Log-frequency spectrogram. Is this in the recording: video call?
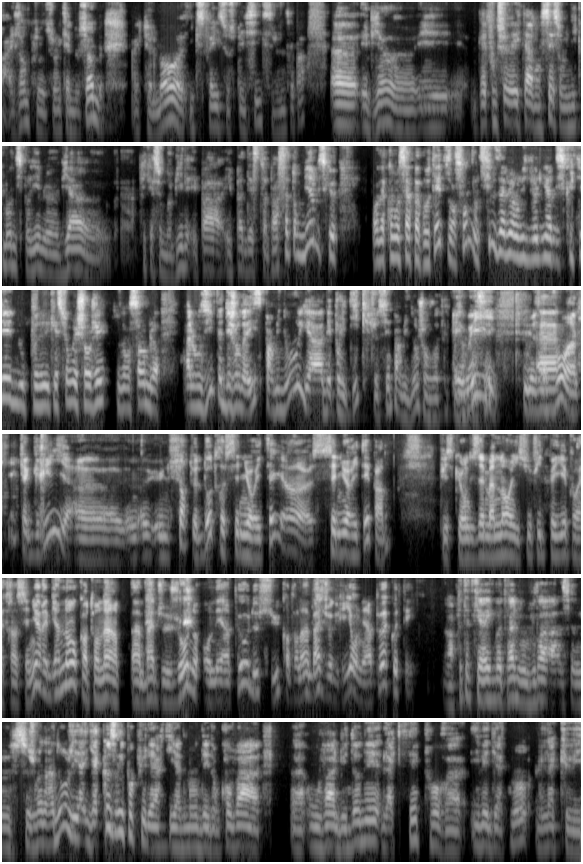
yes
